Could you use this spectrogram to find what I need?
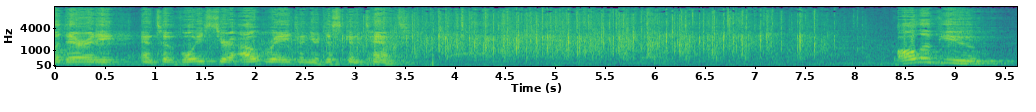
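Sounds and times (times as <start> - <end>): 
speech: 0.0 - 3.7, 8.4 - 9.5
rally crowd clapping and cheering: 2.4 - 8.3.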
